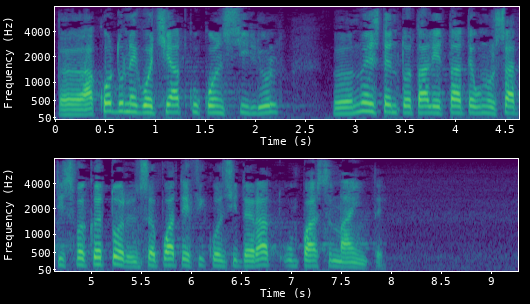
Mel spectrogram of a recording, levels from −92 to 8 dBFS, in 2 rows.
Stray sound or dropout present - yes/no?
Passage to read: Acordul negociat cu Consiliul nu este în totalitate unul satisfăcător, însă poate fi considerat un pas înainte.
no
